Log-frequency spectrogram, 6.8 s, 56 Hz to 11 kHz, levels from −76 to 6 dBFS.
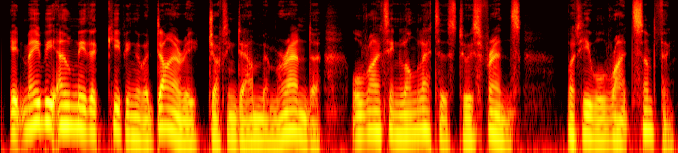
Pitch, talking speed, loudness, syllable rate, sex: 105 Hz, 210 wpm, -19 LUFS, 6.2 syllables/s, male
